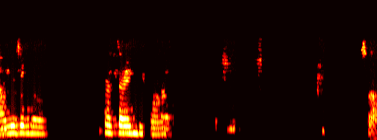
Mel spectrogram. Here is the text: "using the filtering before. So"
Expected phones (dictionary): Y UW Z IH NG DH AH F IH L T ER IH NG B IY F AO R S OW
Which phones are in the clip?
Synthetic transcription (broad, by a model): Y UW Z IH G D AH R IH T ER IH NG B IY F AO R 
